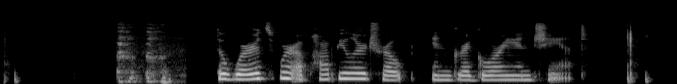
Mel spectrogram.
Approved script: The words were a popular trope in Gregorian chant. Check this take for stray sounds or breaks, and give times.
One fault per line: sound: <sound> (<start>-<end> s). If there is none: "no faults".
sound: cough (1.2-1.9 s)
